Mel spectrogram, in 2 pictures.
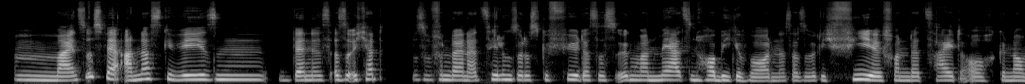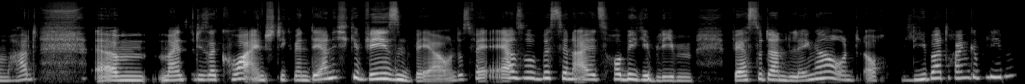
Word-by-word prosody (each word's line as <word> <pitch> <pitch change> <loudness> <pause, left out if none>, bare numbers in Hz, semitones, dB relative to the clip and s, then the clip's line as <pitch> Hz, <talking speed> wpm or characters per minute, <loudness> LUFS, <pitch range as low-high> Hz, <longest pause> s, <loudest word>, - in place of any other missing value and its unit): Hm, 200 -2 -1
meinst 185 +3 +3
du, - - +1
es 360 0 -1
wär 255 -4 +3
anders 240 +5 +3
gewesen, 215 -1 +1
wenn 195 +1 -1
es 200 0 -6
also, 210 +1 -1
ich 220 +3 -3
hatte 235 0 -4 0.3
so 215 0 -11
von 215 0 -3
deiner 200 -3 +1
Erzählung 220 +4 -1
so 210 -1 -3
das 205 0 -5
Gefühl, 210 +1 -2
dass 205 0 -5
es 195 0 -5
irgendwann 200 0 -1
mehr 205 +1 +2
als 205 +1 -2
'n 200 -1 -4
Hobby 195 -2 +1
geworden 170 -1 -3
ist, 180 - -12
also 180 0 -7
wirklich 185 -2 -6
viel 215 -6 +4
von 185 -1 -5
der 185 0 -5
Zeit 190 +1 -4
auch 175 -1 -8
genommen 180 -2 -4
hat. 225 +5 -4 0.6
Ähm, 195 0 +3
meinst 205 +3 +1
du, - - -17
dieser 220 0 0
Choreinstieg, 215 -3 +2
wenn 200 -1 -1
der 225 +5 +3
nicht 320 +2 -1
gewesen 235 - +5
wäre 80 +1 -1
und 210 - -8
das 220 0 -7
wäre 150 +1 0
eher 290 - +3
so 290 0 0
'n 250 - -1
bisschen 285 -3 +1
als 225 +1 0
Hobby 240 -1 +3
geblieben, 175 -4 -2 0.4
wärst 205 +3 +1
du - - 0
dann 215 -3 +2
länger 230 +11 +1
und 210 -1 -8
auch - - -5
lieber 230 +9 0
drangeblieben? 315 +4 -3
210 Hz, 190 wpm, -22 LUFS, 190-230 Hz, 0.6 s, gewesen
